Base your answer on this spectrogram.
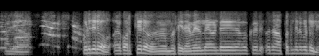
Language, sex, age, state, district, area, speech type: Malayalam, male, 18-30, Kerala, Kasaragod, rural, conversation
